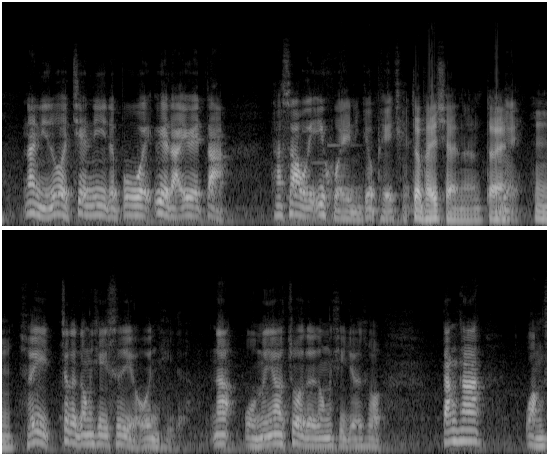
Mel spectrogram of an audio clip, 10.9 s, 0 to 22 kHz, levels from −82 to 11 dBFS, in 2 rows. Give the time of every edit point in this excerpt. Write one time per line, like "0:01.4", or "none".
none

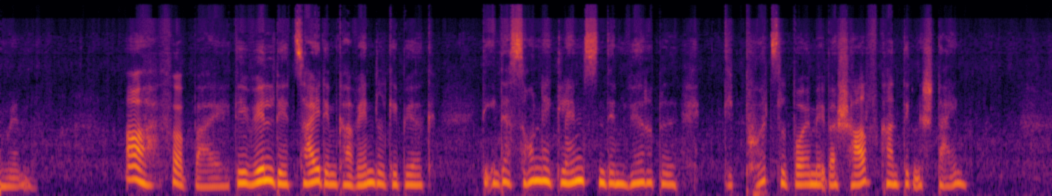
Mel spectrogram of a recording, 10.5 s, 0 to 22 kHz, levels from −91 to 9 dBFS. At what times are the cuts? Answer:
none

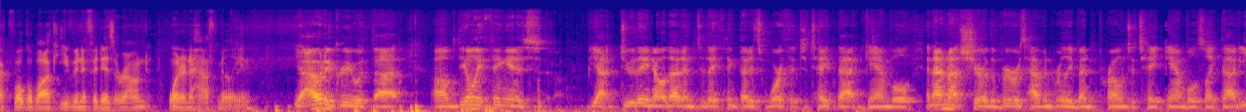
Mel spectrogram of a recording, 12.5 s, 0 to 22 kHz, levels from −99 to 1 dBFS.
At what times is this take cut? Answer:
0:01.6
0:09.2

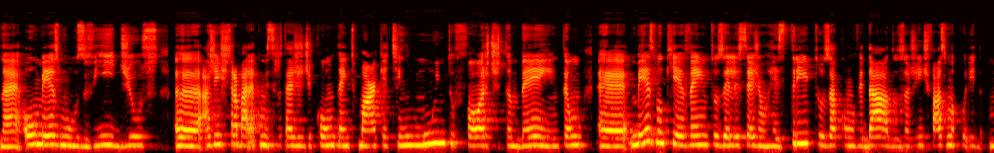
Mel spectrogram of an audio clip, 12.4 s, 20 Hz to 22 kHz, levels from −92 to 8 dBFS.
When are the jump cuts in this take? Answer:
0:02.1
0:07.4

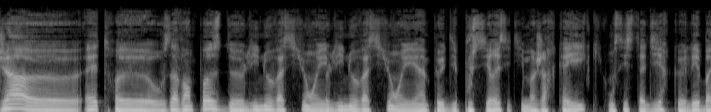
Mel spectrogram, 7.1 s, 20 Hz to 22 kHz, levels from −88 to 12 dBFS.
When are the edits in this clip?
0:03.3

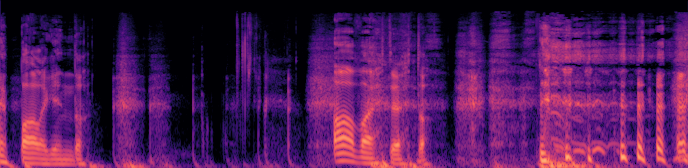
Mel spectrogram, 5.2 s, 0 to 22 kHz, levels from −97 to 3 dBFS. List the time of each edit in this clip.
none

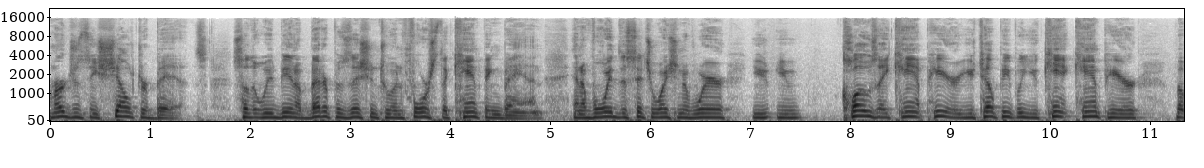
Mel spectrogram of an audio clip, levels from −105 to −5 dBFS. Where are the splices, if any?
none

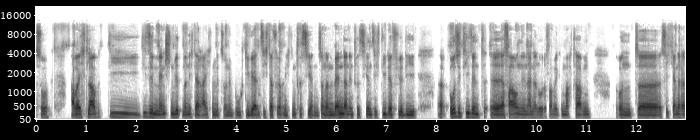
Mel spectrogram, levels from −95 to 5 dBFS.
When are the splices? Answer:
none

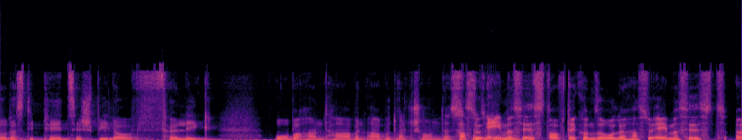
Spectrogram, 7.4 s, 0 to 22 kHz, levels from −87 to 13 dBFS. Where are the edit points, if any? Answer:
0:04.0
0:05.5

